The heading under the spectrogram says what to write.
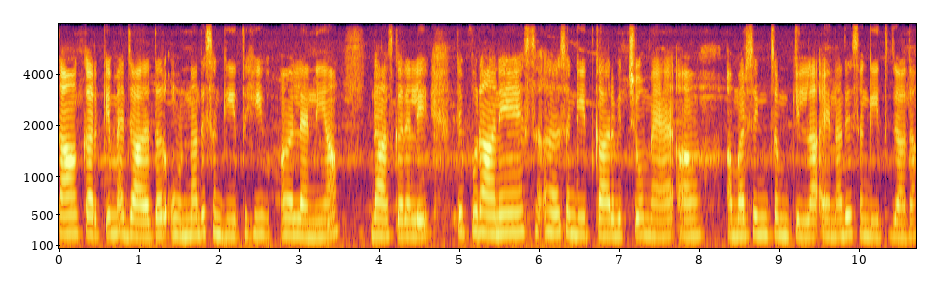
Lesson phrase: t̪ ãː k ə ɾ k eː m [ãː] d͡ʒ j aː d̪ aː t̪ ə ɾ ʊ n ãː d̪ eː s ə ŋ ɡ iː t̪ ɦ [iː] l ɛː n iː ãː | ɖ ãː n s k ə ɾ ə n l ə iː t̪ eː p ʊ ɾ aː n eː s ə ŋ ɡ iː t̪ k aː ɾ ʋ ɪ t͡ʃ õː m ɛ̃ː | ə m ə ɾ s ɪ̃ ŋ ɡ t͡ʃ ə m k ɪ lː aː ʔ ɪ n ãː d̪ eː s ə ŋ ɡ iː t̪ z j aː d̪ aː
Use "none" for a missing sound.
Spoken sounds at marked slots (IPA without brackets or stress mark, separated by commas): ɛ̃ː, iː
